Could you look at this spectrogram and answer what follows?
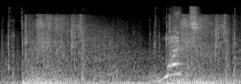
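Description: A rocket launcher explosion in the shooter game Quake 3 Team Arena gives a loud, close boom that rolls on in a rumbling tail, with a brief rising whoosh near the end.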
